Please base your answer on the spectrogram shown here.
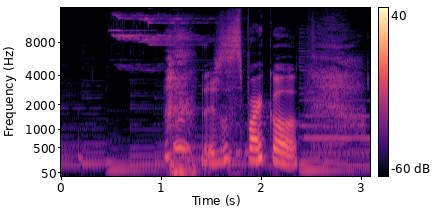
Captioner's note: laughs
